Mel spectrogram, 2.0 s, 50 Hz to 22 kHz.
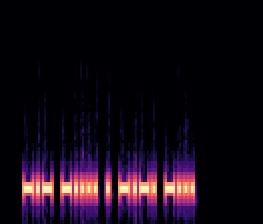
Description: Morse code, heard as a keyed tone, about 48 wpm, 700 Hz. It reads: K6ECB
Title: Speed Racing - USA 1x3 Call Signs 50wpm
